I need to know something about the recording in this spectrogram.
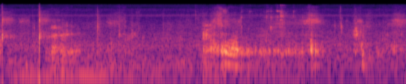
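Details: Pug puppies playing tug of war indoors, giving short rough growling bursts around the middle of the recording, with people speaking quietly in the background.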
